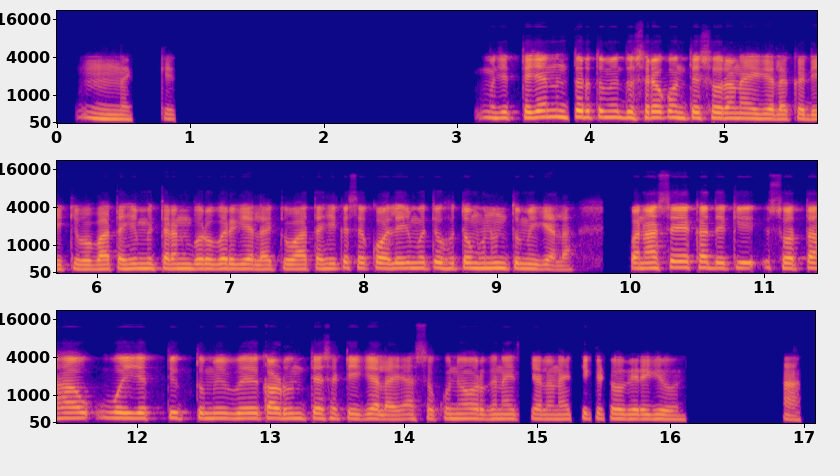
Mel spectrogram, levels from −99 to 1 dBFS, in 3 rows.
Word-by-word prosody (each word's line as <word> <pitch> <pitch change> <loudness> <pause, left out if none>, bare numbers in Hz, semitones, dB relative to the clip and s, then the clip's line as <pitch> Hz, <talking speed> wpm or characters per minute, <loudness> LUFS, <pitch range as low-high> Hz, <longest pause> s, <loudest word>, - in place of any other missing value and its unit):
अ, - - -22 0.3
नक्कीच. 150 +2 -11 2.3
म्हणजे 200 -1 -3
त्याच्यानंतर 220 +1 +4
तुम्ही 220 -1 +2
दुसऱ्या 205 0 +3
कोणत्या 200 -2 +1
शोला 190 -1 +2
नाही 180 -2 0
गेलात 165 -2 0
कधी, 155 -2 -2
की 155 +2 -7
बाबा 155 0 0
आता 160 +2 0
हे 165 +1 0
मित्रांबरोबर 170 -1 0
गेला 165 -2 0
किंवा 160 +1 -2
आता 160 +2 -2
हे 170 +1 -2
कसं 195 -1 -2
कॉलेजमध्ये 190 +1 +1
होतं 190 +1 -1
म्हणून 185 +1 +1
तुम्ही 175 -3 0
गेलात. 140 -3 -3 0.4
पण 185 -1 +3
असं 195 +3 +5
एखाद 205 -2 +4
की 190 -1 +2
स्वतः 185 0 +2 0.2
वैयक्तिक 190 -1 0
तुम्ही 185 0 0
वेळ 180 +1 +1
काढून 180 -1 +1
त्यासाठी 175 -2 0
गेला 165 -1 +1
आहे 150 0 -2
असं 160 0 -7
कुणी 170 -1 -4
ऑर्गनाइज 165 -1 -3
केलं 160 -2 -3
नाही 155 +1 -4
टिकीट 170 -2 -5
वगैरे 160 -1 0
घेऊन 155 -2 -4 0.8
हां. - - -3
180 Hz, 165 wpm, -24 LUFS, 165-190 Hz, 2.3 s, असं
